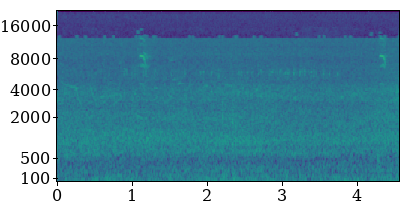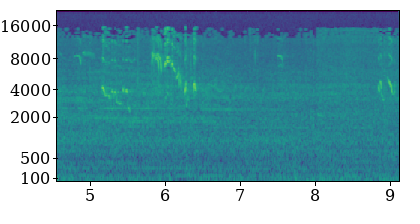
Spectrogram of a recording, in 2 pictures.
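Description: Steady low outdoor rumble, with small birds chirping briefly about halfway through and again near the end.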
